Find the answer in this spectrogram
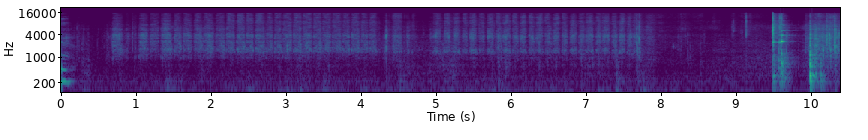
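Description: Permanent marker scribbled rapidly back and forth over a paper shipping label on a plastic mailer: a dry, scratchy rubbing with a brief pause about halfway. It stops about two seconds before the end, and a single knock follows near the end.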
